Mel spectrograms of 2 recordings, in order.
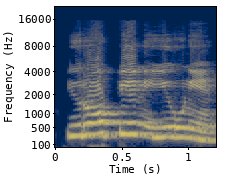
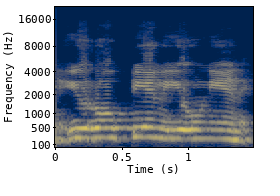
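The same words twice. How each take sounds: First: Said in the usual way. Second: A slow teacher's repetition of European union; slow repeat for memory. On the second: Shown as a demonstration. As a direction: drill "European union" slowly so students memorise it. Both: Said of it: "E U എന്ന് ഓർത്തു വയ്ക്കുക".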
